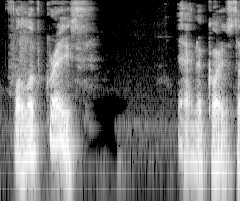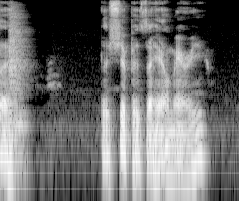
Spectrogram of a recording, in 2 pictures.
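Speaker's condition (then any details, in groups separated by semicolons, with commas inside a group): Multiple sclerosis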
